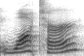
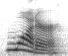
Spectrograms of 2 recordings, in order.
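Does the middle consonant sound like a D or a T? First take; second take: T; D. First: The middle consonant is a clear T sound. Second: The middle consonant is a quick D-like flap. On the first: The speaker calls it wrong. "we don't say water" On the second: The speaker calls it right. "but water"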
